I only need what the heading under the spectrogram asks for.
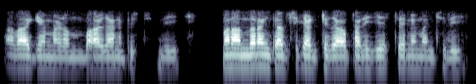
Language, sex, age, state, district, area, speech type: Telugu, male, 18-30, Telangana, Hyderabad, urban, conversation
